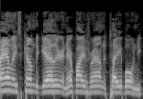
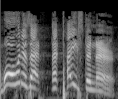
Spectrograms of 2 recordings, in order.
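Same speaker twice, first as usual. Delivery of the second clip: cowboy tasting pie; 10 semitones higher, 5 dB louder than usual. Retold or imitated. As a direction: play a cowboy who just tasted something strange. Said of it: "They go".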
